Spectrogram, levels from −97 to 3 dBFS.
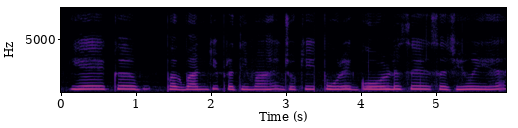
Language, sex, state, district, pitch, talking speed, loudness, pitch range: Hindi, female, Uttar Pradesh, Etah, 280 Hz, 130 wpm, -49 LUFS, 270-290 Hz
